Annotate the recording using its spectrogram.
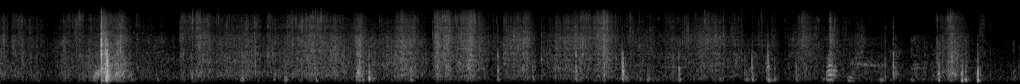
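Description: Plastic wrapping and a fabric carry bag rustling and crinkling as a packed air mattress is pulled out and handled, with a sharp snap about a second in.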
